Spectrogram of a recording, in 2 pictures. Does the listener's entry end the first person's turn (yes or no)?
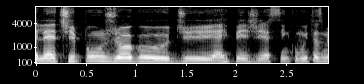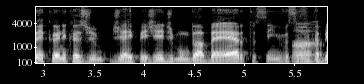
no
